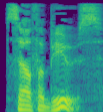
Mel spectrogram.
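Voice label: "self-abuse", British English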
